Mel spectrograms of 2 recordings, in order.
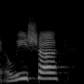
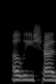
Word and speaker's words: Alicia: So if you're not following me there, my Instagram name is at Fitness by Alicia. Alicia is spelled A-L-I-C-I-A.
